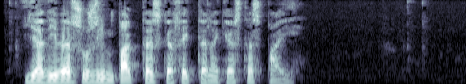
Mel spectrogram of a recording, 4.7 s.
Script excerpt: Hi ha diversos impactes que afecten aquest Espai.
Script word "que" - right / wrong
right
